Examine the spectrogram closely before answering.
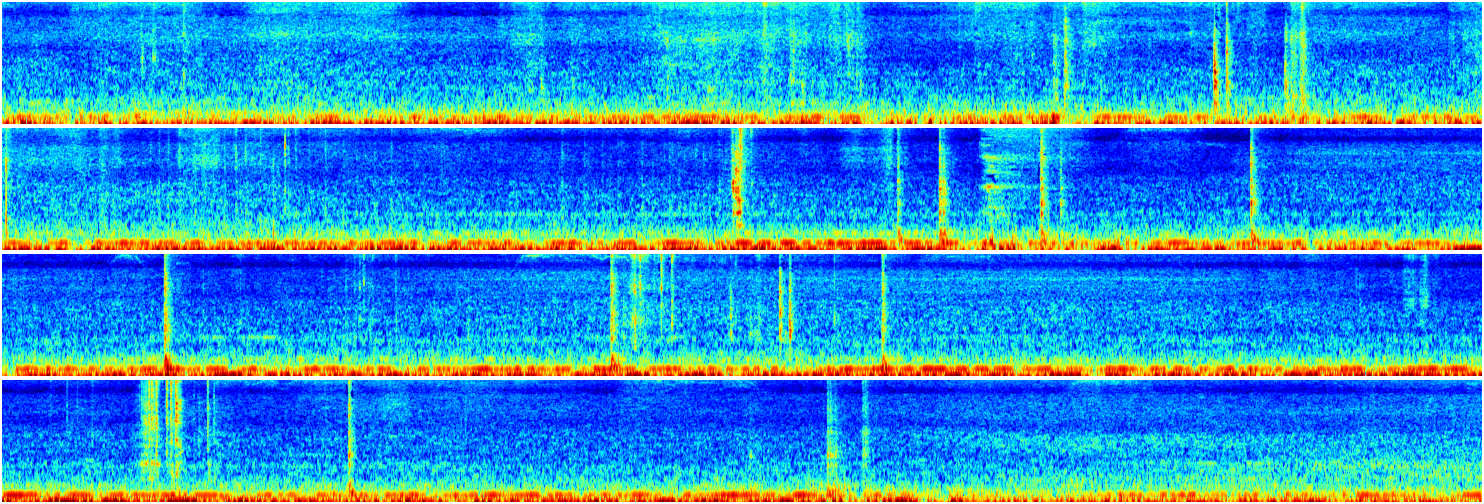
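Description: An engine running steadily: a constant low rumble with a steady hum, and a few light clicks and knocks.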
